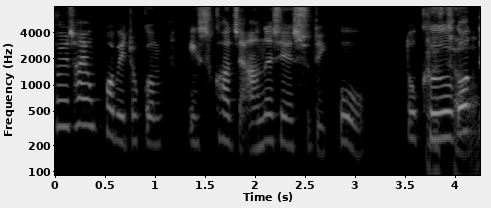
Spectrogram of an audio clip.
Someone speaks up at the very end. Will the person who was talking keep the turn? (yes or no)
yes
